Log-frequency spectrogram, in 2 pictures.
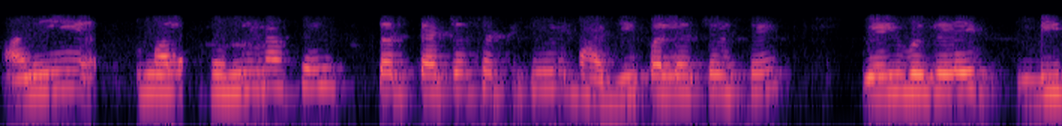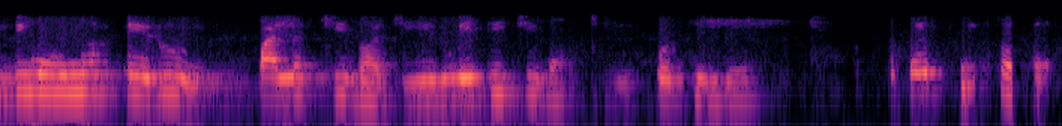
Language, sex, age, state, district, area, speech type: Marathi, female, 60+, Maharashtra, Kolhapur, urban, conversation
